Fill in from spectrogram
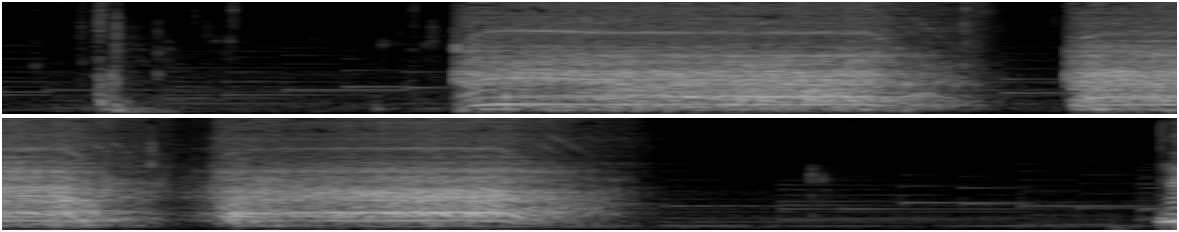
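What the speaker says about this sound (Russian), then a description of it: "Ягоды измельчите блендером или протрите через сито." A blender crushing berries whirs loudly in three bursts separated by short pauses, grinding at a steady high speed.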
